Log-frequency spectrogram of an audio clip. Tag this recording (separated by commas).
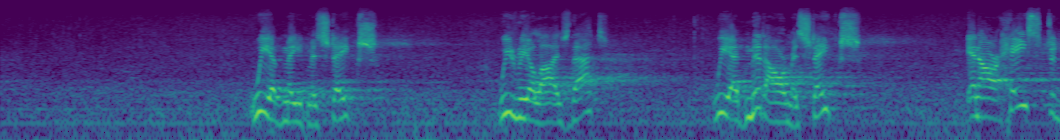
Speech, Narration, woman speaking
